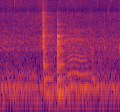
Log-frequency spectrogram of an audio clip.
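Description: Mushrooms dropped into a hot pan of cabbage and dried shrimp set off a steady close sizzle, with a couple of quick stirring scrapes partway through and no speech.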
